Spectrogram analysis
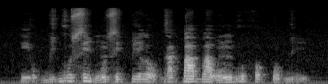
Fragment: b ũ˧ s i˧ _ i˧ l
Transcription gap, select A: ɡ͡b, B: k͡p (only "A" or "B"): B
